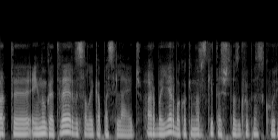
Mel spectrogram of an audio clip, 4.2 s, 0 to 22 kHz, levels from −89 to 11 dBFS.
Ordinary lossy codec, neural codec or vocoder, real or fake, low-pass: AAC, 32 kbps; none; real; 7.2 kHz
